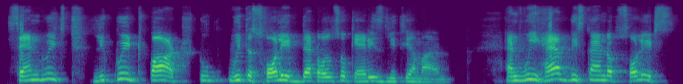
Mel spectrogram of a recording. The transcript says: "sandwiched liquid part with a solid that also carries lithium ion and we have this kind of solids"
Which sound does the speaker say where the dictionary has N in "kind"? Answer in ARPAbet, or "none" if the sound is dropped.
N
